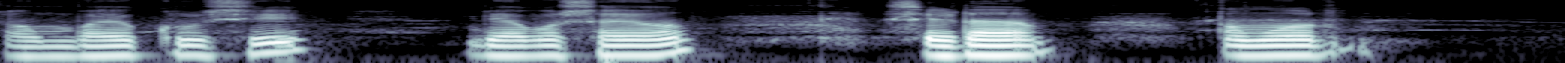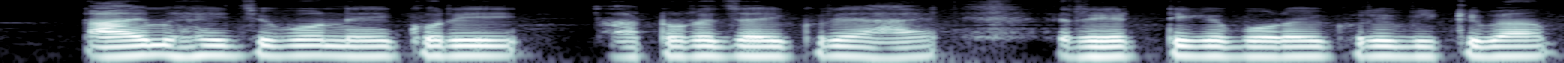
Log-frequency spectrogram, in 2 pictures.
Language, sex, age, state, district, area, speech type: Odia, male, 18-30, Odisha, Malkangiri, urban, spontaneous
